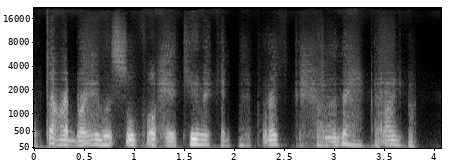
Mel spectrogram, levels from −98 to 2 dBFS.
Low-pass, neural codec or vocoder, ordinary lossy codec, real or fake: none; codec, 44.1 kHz, 0.9 kbps, DAC; none; fake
